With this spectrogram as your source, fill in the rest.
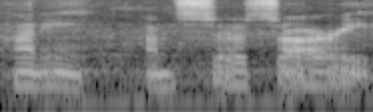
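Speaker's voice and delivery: slow, crying, tearful voice, words through tears. Retelling a phone call where mom apologizes: imitating mom crying. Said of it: "she was crying".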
